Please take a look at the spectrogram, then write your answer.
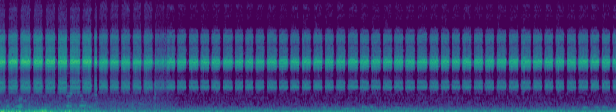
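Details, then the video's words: Male Cicada orni singing in Parque Eduardo VII during the mating season to attract females; loud, buzzy pulsed rasp centred high, repeated about three and a half times per second, steady and continuous, with faint low background rumble. "Cigarra (Cicada orni) a cantar no Parque Eduardo VII"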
